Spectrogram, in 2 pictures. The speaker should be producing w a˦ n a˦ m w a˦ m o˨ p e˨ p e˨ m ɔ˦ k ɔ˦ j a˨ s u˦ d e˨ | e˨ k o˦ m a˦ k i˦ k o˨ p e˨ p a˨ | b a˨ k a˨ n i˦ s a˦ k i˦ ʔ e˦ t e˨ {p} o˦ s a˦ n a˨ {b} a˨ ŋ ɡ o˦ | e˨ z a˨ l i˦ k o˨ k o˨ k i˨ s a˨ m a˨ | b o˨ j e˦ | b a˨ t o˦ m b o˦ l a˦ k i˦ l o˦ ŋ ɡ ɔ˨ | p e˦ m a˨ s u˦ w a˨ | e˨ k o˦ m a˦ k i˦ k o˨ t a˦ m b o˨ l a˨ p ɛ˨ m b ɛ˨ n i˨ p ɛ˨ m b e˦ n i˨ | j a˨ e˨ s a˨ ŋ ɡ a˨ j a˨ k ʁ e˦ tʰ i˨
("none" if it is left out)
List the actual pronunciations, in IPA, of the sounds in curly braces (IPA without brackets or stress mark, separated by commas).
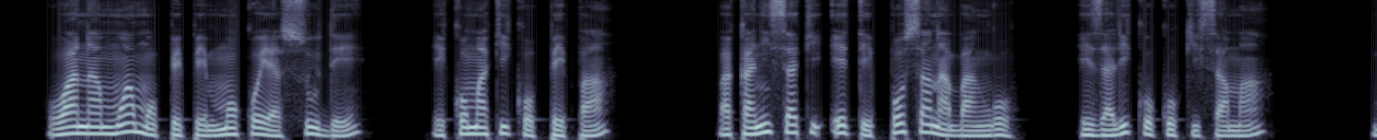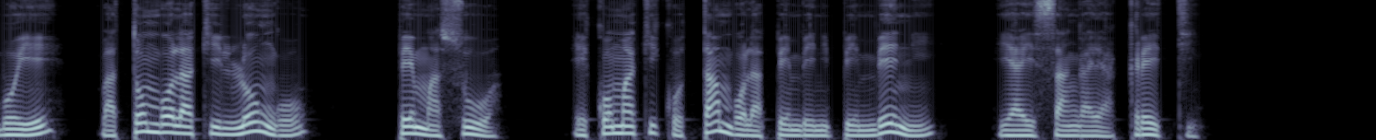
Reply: p, b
